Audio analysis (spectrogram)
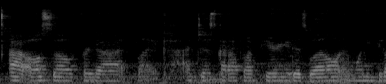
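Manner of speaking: confiding unvoiced whisper. Real, not acted. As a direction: whisper it like a secret. Confiding aside about period.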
